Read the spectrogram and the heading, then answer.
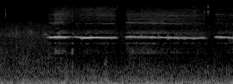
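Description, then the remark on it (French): A nightingale gives its clear, high whistled position call, with which it always begins its song: three sustained pure notes separated by brief pauses, with no voices. “Alors il commence toujours son chant par son cri de position, et après il décline son identité.”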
